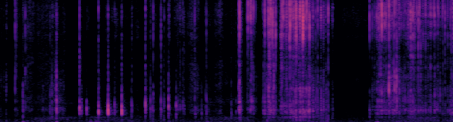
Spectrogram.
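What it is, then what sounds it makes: Rhinestone-covered pump shoe. Long acrylic nails tap and scratch a red Jimmy Choo rhinestone pump with a crystal toe ornament and a metallic red insole, working over the crystals and the insole. Sharp, bright clicks come first in quick succession, then give way to dense, hissy scratching bursts. A brief near-silent pause follows before the scratching resumes.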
